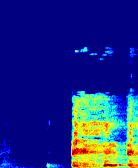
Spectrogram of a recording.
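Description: One or two harsh, explosive cough bursts from an adult, in an illness with COVID.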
